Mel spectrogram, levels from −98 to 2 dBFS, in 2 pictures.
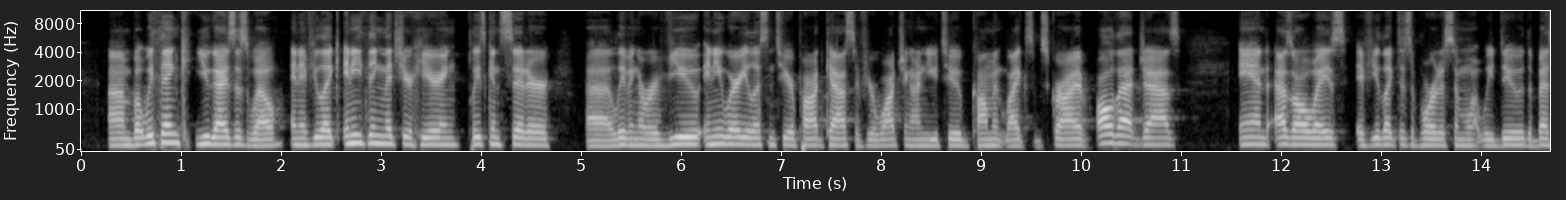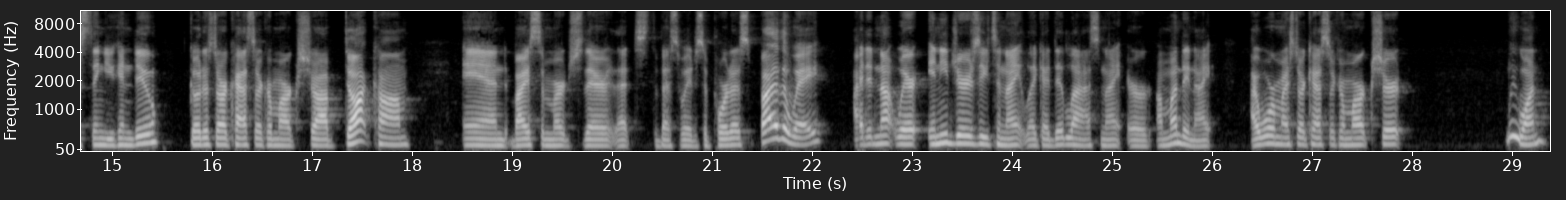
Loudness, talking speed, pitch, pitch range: -24 LUFS, 205 wpm, 155 Hz, 145-165 Hz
